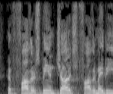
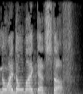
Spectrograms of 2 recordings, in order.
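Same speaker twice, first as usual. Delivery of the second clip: higher, louder, slow and prissy; prim disapproval; 5 semitones higher, 5 dB louder than usual. Retold or imitated. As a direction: draw it out, scandalised. Voicing disapproving church sisters.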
